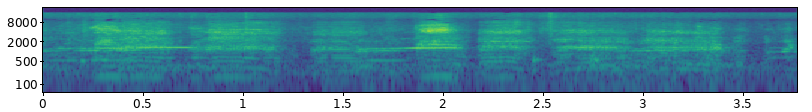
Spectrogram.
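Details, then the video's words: Geese of African and Toulouse breeds, six of them meeting new geese, call in drawn-out nasal honks that overlap almost continuously, with one louder call near the middle. "MEETING SIX GEESE AFRICAN & TOULOUSE GEESE"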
